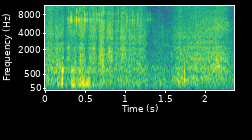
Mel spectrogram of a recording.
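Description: Light rustling and jingling of a plush baby toy being moved about on a play mat.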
